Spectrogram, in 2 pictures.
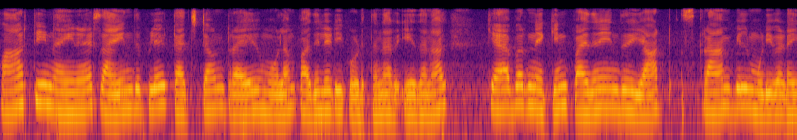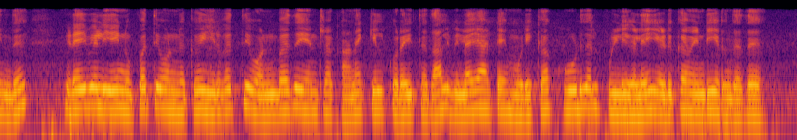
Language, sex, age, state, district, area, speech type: Tamil, female, 18-30, Tamil Nadu, Tirunelveli, rural, read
